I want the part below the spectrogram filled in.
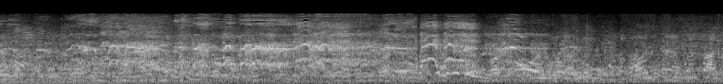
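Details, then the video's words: Hybrid red junglefowl competing in a crowing contest, called 'Sorok Bon', at Felda Tenang, Terengganu. A long, steady wall of overlapping crows from many birds, with faint voices mixed in. "Pertandingan suara kokok ayam hutan hybrid"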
